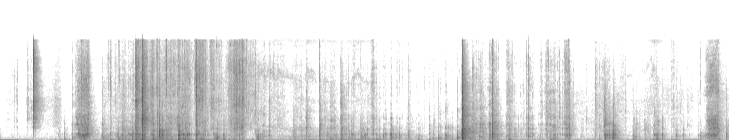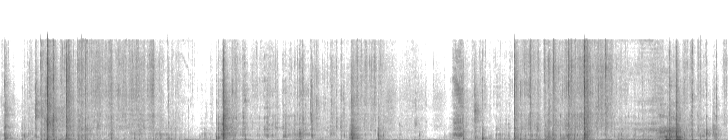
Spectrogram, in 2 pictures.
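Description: Cellophane shrink wrap crinkling and tearing as trading card boxes are unwrapped and opened, with many sharp clicks and scrapes of cardboard and packs being handled.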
